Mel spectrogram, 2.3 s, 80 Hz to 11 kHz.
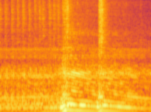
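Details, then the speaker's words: Kawasaki KDX 200 two-stroke, first start after new piston/top-end replacement after 30+ years, choke on; crisp ring-ding idle with two clean throttle blips, no knocking, a little cloudy smoke. Normal running. "smells good little cloudy it's good for the sinuses when you got a little bit of a congestion some two-stroke smoke is sure to fix it"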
